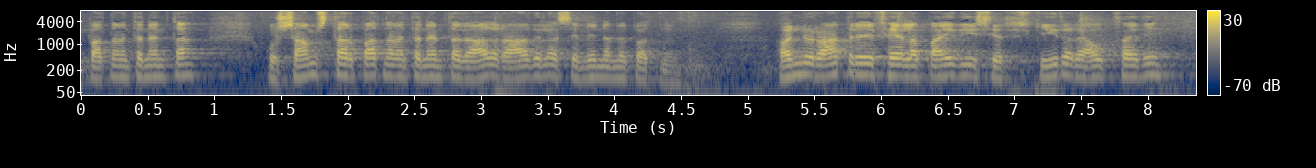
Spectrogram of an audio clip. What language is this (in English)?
Icelandic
